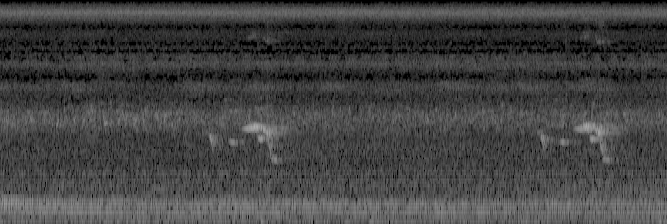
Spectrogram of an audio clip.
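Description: A bird giving the same short call twice, about five seconds apart: a couple of brief notes, then a louder note that slides steeply downward.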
